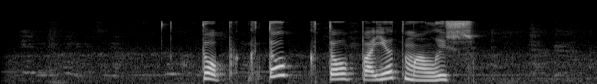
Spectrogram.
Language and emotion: Russian, positive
